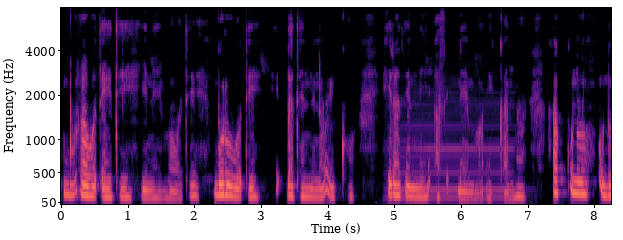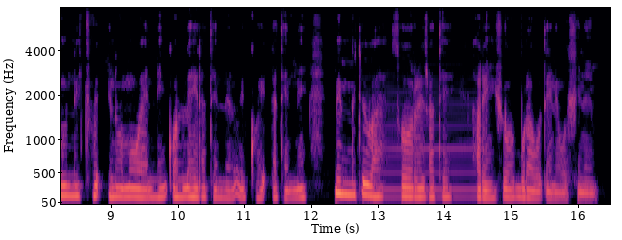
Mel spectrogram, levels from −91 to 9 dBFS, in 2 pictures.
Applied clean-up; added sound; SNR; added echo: none; Bowed string instrument; 20 dB; none.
